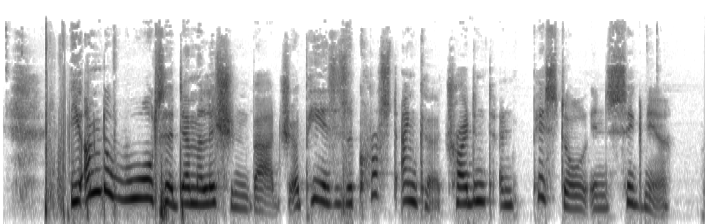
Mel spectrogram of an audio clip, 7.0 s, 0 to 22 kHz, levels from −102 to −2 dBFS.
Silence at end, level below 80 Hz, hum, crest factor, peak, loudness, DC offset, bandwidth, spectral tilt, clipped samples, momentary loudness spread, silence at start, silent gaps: 0.4 s; -58 dBFS; none; 16 dB; 0 dBFS; -16 LUFS; under 0.1%; 15 kHz; -4.5 dB/octave; under 0.1%; 14 LU; 0.1 s; none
